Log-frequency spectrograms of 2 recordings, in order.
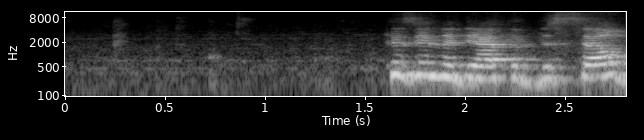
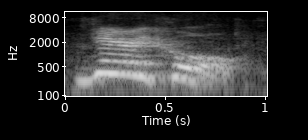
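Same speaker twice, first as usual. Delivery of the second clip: ordinary talk, nothing marked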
